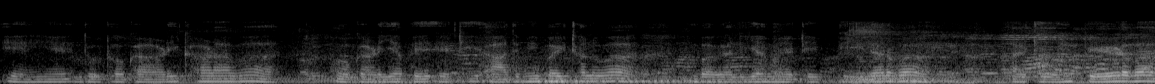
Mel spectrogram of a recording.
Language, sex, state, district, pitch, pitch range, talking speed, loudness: Bhojpuri, male, Uttar Pradesh, Gorakhpur, 125 Hz, 120-135 Hz, 120 wpm, -33 LUFS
